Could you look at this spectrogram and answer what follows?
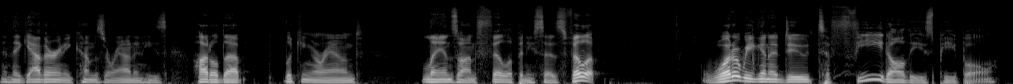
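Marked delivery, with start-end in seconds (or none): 5.6-10.0 acted teasing, slightly sarcastic, swooping pitch. Retelling a question put to Philip before a hungry crowd: imitating a sarcastic question. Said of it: "he's a little bit sarcastic".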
